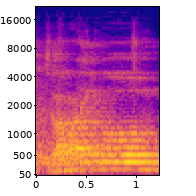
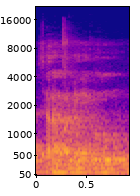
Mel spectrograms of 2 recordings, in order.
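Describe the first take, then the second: First: The greeting is said high and loud. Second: The greeting is said low and quiet. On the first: "pertama nadanya tinggi" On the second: "Yang ketiga lebih rendah"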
